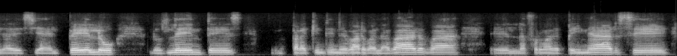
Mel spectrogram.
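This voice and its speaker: A man with a Mexican Spanish accent lectures in a halting way, filling pauses and often checking in with a tag question. The recording is dull and muffled. It sounds dry, with no room around the voice. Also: medium pitch, darkish tone, no echo. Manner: hesitant, many fillers and tag questions.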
